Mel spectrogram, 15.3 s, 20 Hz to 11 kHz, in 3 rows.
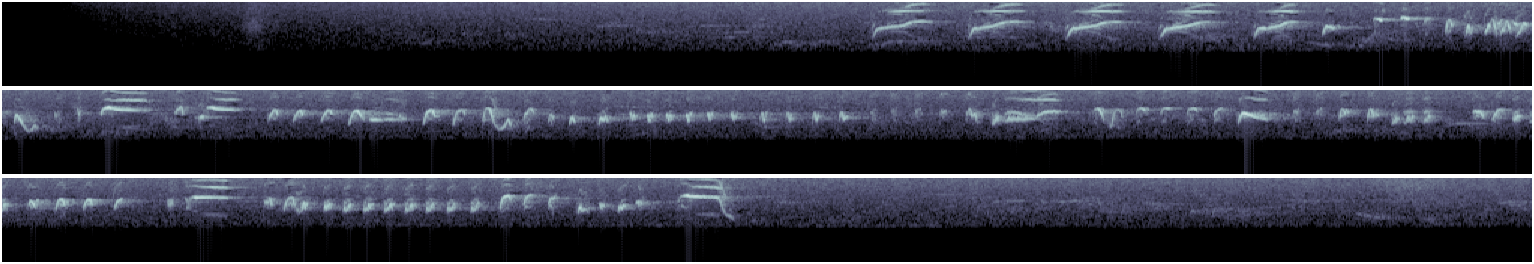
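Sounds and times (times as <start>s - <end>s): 
Eurasian blackcap Sylvia atricapilla singing: 2.9s - 12.7s.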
